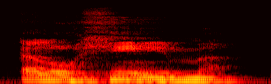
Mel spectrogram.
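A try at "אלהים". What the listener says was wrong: And we don't pronounce it. Yeah, we don't pronounce it that in the Lashawan Qadash. There's no E in the Lashawan Qadash. You got Alahayim.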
